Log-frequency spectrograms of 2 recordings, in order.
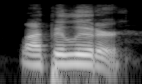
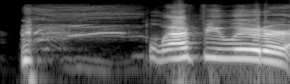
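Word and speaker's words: Leppalúði: and lapyloodle. Lapyluter. Lapyluter. I had to look up the pronunciation before we started because it doesn't look anything like that.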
